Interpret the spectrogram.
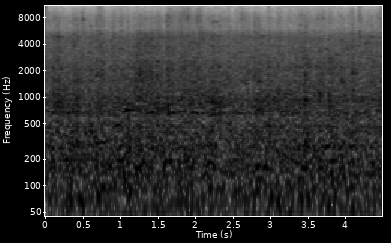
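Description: Odakyu Line electric commuter train running along the line, heard from inside the front car: a steady rumble of the wheels on the rails.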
